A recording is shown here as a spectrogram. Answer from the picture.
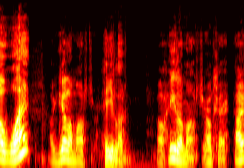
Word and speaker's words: Gila: then they got a what a yellow monster hela oh gila monster okay i i always said gilla okay well that's how it's spelled well i know i pronounced it like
